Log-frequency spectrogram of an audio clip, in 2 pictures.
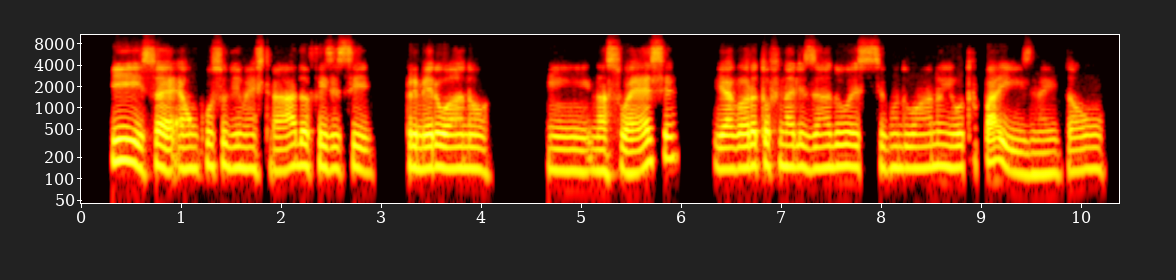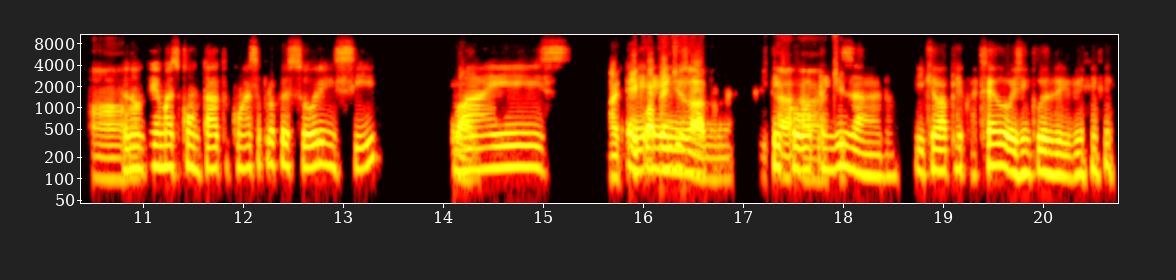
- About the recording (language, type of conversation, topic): Portuguese, podcast, Me conta uma experiência de aprendizado que mudou sua vida?
- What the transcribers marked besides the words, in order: chuckle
